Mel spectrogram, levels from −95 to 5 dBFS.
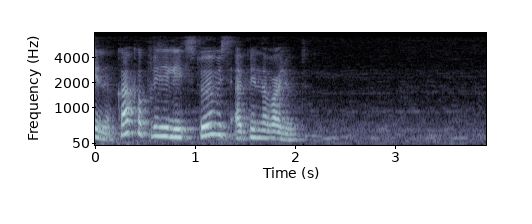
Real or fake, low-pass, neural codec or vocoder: real; 7.2 kHz; none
